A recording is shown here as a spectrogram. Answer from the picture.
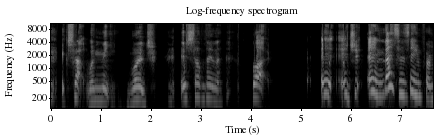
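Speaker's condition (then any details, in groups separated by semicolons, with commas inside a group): Cerebral palsy; present from birth, severe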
